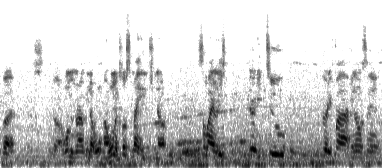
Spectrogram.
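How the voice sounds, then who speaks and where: Riding a city bus, a vlogger in his late thirties rambles off the cuff, sharing anecdotes and repeating himself, often tacking on "you know what I'm saying." His medium-pitched voice is sing-song and fairly quick, with vehicle and air noise clearly audible.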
